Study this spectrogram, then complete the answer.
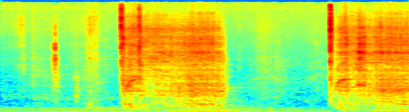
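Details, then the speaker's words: Grandfather's long-parked truck on its first start attempt in cold weather: two short bursts of harsh, rough whirring that die off without cranking; owner suspects a bad or jammed starter with the Bendix not engaging. "That's not a good sound. Our starter might be bad."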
